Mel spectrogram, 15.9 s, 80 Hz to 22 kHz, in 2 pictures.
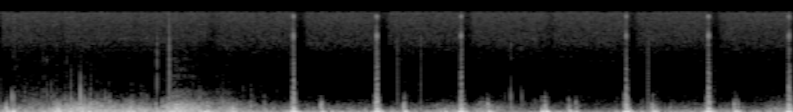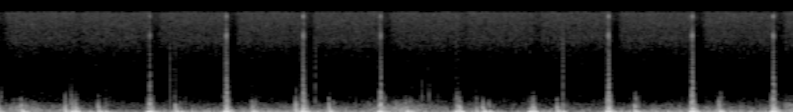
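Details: Own normal heartbeat recorded with a homemade field stethoscope microphone during housework: soft low thumping about 73 per minute, with running tap water and clinking dishes behind.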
